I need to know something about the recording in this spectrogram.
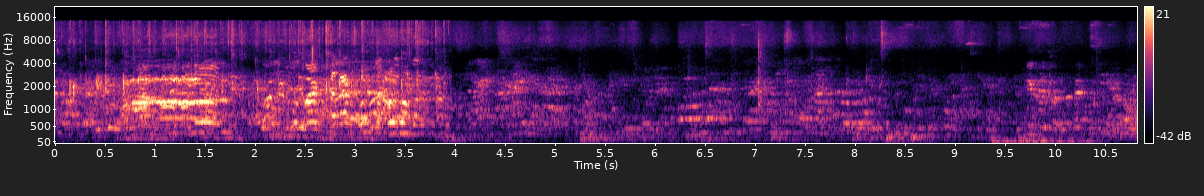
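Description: A crowd of men talks and calls out loudly close by.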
